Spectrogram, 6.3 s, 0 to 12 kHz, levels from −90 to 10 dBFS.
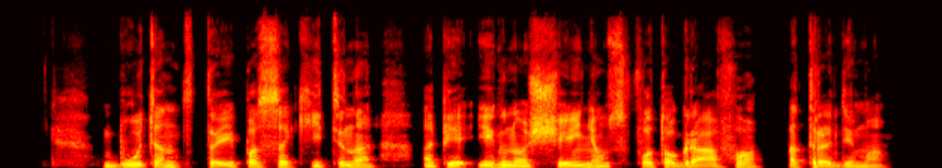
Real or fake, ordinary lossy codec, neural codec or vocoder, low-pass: fake; Opus, 64 kbps; vocoder, 48 kHz, 128 mel bands, Vocos; 10.8 kHz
